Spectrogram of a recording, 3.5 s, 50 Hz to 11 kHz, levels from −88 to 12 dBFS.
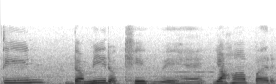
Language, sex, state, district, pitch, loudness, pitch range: Hindi, female, Bihar, West Champaran, 215 Hz, -17 LUFS, 195-260 Hz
